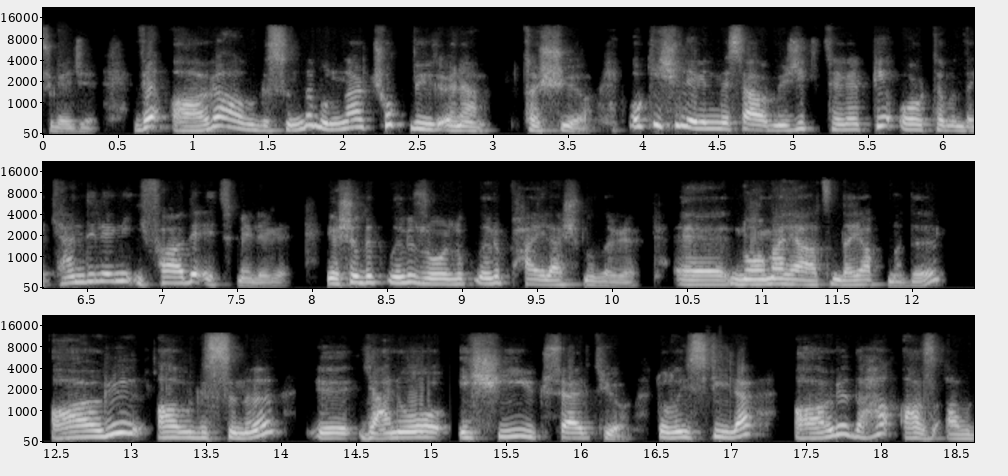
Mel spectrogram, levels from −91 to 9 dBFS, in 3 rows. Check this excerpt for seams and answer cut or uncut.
cut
